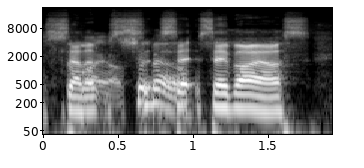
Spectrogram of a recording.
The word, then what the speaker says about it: Ceballos: Ceballos.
